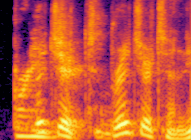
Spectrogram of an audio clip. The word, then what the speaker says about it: Bridgerton: Anyway, embarrassingly, on a number of levels, I am and have been addicted to Bridgerton on Netflix. I can't say it properly. – Bridgerton, yeah.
